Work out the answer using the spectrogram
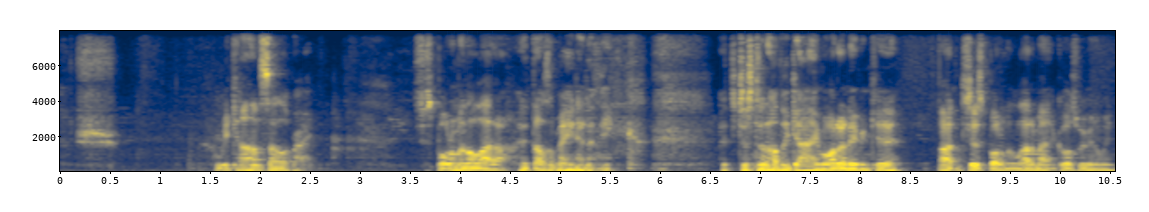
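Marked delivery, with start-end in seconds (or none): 1.6-10.6 soft, sarcastic, fake indifference. Watching a match while pretending not to care: mock-indifferent sarcasm. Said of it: "me being very sarcastic".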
